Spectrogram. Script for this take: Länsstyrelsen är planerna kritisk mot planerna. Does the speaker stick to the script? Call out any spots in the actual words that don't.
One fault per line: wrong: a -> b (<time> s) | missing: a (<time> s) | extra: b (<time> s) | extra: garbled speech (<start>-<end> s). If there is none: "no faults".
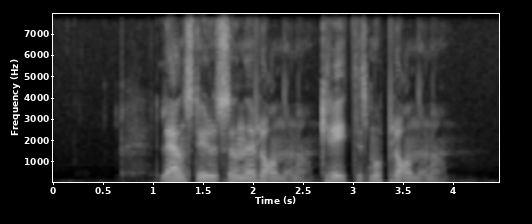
no faults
